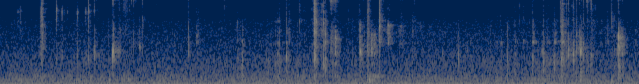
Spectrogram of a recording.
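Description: A solid green oval bar of dry soap is repeatedly shaved along its edge with a snap-off utility knife blade, peeling off thin shavings. The result is a quiet run of crisp, dry crunching scrapes and short bright ticks, each dying away almost instantly, over a low, steady background hiss.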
